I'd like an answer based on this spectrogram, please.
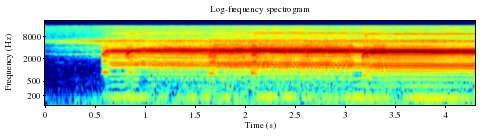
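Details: An Eastern Narrowmouth Toad (Microhyla carolinensis) calling within a mixed breeding chorus gives a long, nasal, buzzing bleat, high-pitched and steady, like a lamb.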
